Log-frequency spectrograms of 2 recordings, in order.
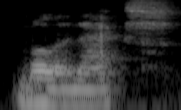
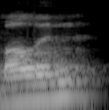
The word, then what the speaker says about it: Mullinax: Mullinax. Just how it's spelled. Mullinax.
